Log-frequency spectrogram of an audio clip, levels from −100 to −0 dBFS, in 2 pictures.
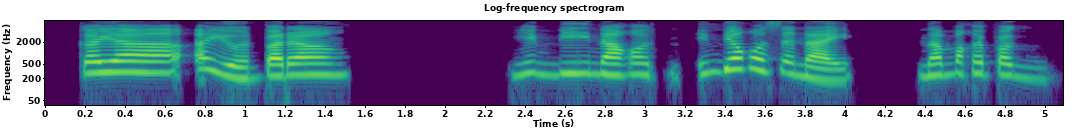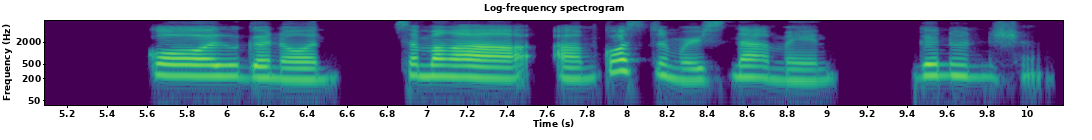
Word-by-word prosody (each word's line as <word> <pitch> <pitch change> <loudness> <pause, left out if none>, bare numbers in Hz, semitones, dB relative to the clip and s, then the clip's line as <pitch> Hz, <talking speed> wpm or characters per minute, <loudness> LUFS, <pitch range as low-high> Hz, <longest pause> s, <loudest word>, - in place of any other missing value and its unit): kaya 300 0 +5
ayun, 240 - +1
parang, 260 +1 +5 0.8
hindi 285 +2 -6
na 270 -2 +4
ako, 270 +2 -2 0.3
hindi 310 +6 -2
ako 370 -1 +6
sanay 215 - 0 0.3
na 255 - +3
makipag-call 260 -7 -5 0.9
ganon, 200 -1 -4 0.2
sa 250 - -7
mga, 225 -3 +2
um, 205 0 -5
customers 245 - -5
namin, 195 -4 -8 0.4
ganon 250 -2 -4
siya. 225 +2 -16
250 Hz, 110 wpm, -23 LUFS, 210-285 Hz, 0.9 s, ako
